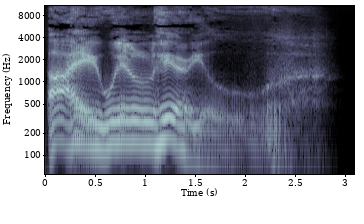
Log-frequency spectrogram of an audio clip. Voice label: Tuskarr Male Greeting; Warrior

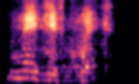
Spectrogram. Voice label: Gnome Female Greeting; Death Knight

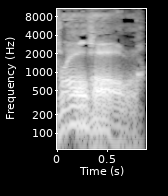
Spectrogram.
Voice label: Orc Male Standard NPC Greeting

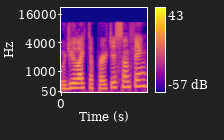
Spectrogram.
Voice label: Gnome Male Young NPC Vendor

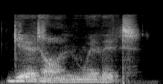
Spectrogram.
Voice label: NPC Death Knight Female Low Greeting

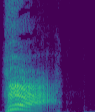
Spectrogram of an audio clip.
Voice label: Grunt Yes Attack

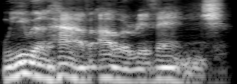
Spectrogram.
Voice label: Death Knight Male Low Farewell

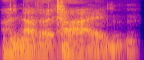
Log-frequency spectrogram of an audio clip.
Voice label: NPC Death Knight Female Low Farewell

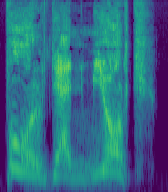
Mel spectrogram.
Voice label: Vrykul Female Warrior Farewell

